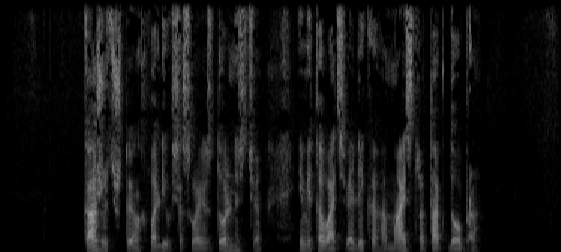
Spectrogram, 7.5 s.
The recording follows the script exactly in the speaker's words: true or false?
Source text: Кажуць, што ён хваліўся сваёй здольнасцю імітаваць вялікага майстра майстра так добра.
false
